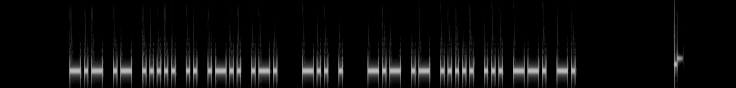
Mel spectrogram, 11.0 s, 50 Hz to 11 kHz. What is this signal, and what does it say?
Morse code, heard as a keyed tone, about 22 wpm, 700 Hz. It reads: KA5ILR DE KA5SGN
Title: USA Callsign DE Callsign - 6 Characters - 22wpm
